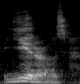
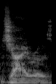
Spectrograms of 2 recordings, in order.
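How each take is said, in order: First: It uses the Greek-style pronunciation. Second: It uses the local American pronunciation. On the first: This is the proper original pronunciation. "I think is how you would pronounce it" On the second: This is how people say it locally. "I call them gyros over here"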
